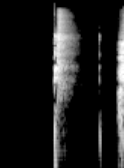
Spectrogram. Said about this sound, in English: Ready? Shall we clap? Yes. So we do the clap thing.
